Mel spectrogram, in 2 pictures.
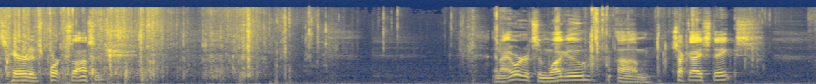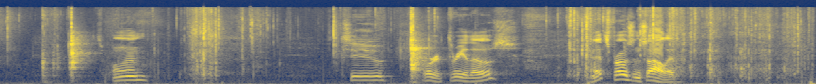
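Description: Cardboard rustles and scrapes as a box is unpacked.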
